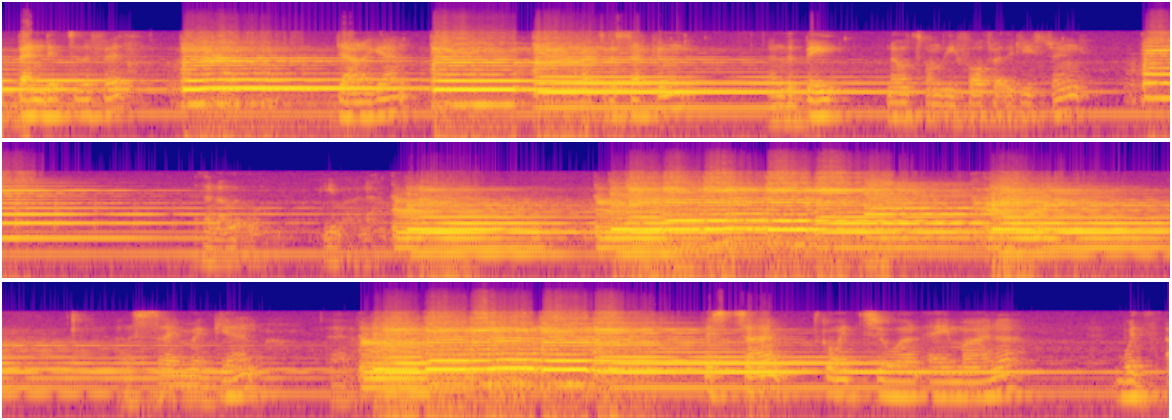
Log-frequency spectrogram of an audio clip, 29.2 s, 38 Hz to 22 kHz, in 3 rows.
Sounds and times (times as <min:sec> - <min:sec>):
Guitar: 0:00.0 - 0:29.1
Inside, small room: 0:00.0 - 0:29.1
Speech: 0:00.2 - 0:01.1, 0:02.8 - 0:03.4, 0:05.0 - 0:05.8, 0:06.4 - 0:09.1, 0:11.4 - 0:13.4, 0:20.4 - 0:22.5, 0:25.3 - 0:28.1, 0:28.8 - 0:29.1.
